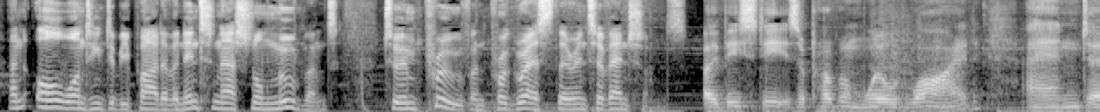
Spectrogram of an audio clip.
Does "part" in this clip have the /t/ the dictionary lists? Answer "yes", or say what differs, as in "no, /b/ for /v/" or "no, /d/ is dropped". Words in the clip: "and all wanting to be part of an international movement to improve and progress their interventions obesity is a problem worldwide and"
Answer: yes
